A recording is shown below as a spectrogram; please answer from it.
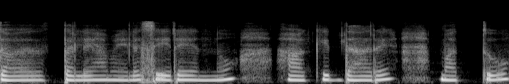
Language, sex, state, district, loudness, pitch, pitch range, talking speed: Kannada, female, Karnataka, Raichur, -17 LUFS, 205 Hz, 195-215 Hz, 80 wpm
